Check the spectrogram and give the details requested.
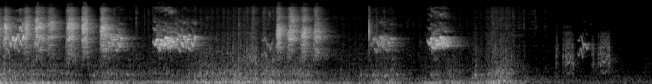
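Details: Happy budgies chattering with rapid, grating warbles and buzzy chirps in quick overlapping bursts, loud for five seconds, then fading to faint trailing notes.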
